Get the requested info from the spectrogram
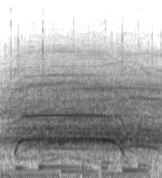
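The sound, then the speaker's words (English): A large outdoor festival crowd cheers and whoops together, a dense wash of voices with one rising-and-falling whoop standing out, loud and sustained throughout. “Can I hear you cheer louder than that?”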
